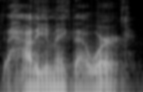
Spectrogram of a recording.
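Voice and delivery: ordinary talk, nothing marked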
